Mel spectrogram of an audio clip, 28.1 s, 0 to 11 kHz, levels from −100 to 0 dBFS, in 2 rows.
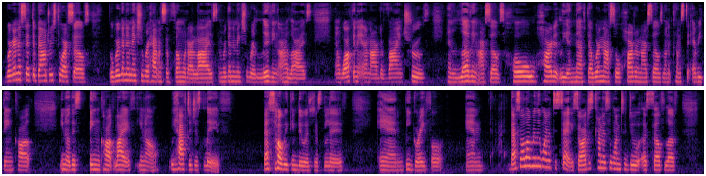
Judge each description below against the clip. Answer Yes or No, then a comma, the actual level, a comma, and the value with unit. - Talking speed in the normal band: No, fast, 210 wpm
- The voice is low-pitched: No, medium, 175 Hz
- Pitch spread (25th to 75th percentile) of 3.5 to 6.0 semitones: No, average, 2.7 semitones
